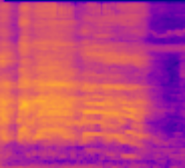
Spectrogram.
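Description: A rooster crows once, a long strained call close by, trailing off into quiet.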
